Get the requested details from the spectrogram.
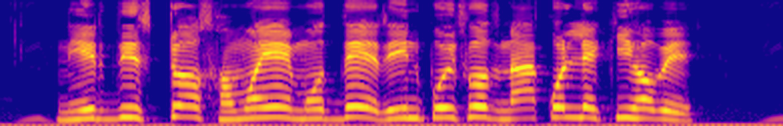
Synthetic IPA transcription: niɾd̪iʃʈoʃɔmɔemod̪ʱːeɾinpojʃod̪nakoɾlekiɦɔβe

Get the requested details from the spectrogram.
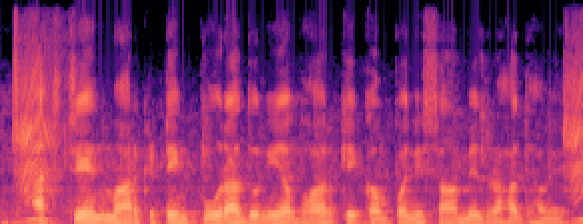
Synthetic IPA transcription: ekst͡ʃẽːɲd͡ʒmaːɾkeʈɪ̃ŋɡ̚puːɾad̪ʊnijabʱɔɾkekɐ̃mpəniʃaːmɪlɾɐɦət̪ɦɐʋeː

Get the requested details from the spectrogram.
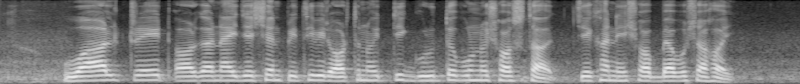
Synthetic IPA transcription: walʈɾeɖɔɾɡanajd͡ʑeʃonpɾit̪ʰibiɾɔɾt̪ʰonojt̪ik̚ɡuɾut̪ːopuɾnoʃɔst̪ʰad͡ʑekʰaneʃɔbːɛβoʃaɦɔe

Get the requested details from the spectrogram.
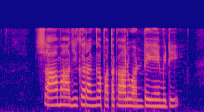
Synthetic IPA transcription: saːmaːd͡ʒikɐɾɐŋɡɐpɐt̪ɐkaːluɐɳʈe̞ːeːmiʈi

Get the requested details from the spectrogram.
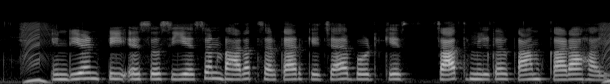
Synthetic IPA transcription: iɳɖijənʈiʔesosijesənbʱaɾət̪səɾkaɾket͡ʃajboɾɖke | sat̪ʰmilkəɾkamkəɾaɦəj

